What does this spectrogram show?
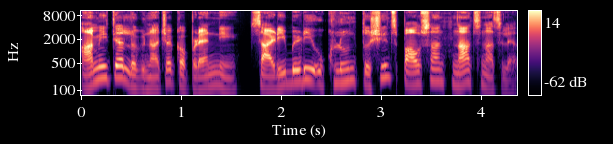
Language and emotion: Goan Konkani, neutral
